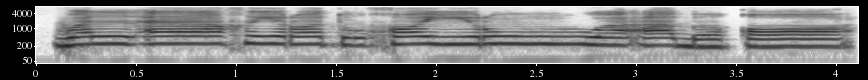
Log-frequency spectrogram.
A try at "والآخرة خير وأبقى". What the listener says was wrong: Make a bit more ghunna on your khayrun wa abqa. Idgham with ghunna 2 beats.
